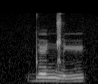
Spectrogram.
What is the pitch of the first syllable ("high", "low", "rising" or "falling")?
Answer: high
